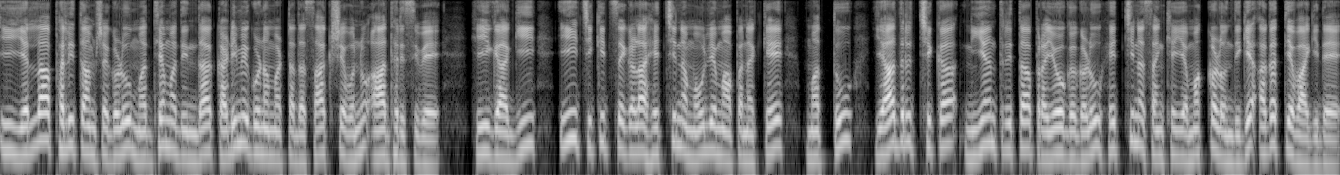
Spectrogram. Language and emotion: Kannada, neutral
